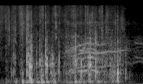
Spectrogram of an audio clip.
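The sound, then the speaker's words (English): Pieces of paper holding listener questions being crinkled, a dense run of dry, crackling rustles and sharp irregular pops that keep going steadily for a second and a half with no voices over it. “Crinkle it for the people.”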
